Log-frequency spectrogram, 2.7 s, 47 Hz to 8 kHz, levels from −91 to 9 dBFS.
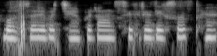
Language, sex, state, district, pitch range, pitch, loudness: Hindi, female, Bihar, Supaul, 245-255 Hz, 255 Hz, -20 LUFS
